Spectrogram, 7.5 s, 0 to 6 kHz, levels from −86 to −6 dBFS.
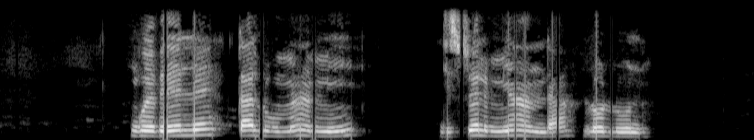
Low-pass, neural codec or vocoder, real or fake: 5.4 kHz; none; real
